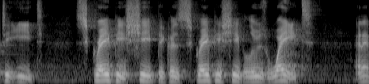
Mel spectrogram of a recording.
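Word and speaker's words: scrapie: a disease called Scrapy which if you think of it sort of as if a Scottish person pronounced it you know Scrapy you understand that it's like the Sheep is scraping himself so it's not actually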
